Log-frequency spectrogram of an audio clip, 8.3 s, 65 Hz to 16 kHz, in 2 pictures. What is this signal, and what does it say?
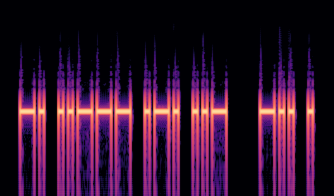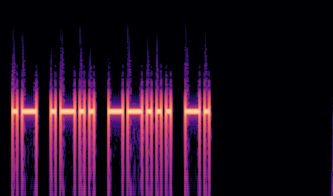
Morse code, heard as a keyed tone, about 21 wpm, 700 Hz. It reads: N2RU DE AL7N
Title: USA Callsign DE Callsign - 4 Characters - 20wpm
